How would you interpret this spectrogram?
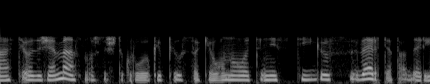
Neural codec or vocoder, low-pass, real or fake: vocoder, 22.05 kHz, 80 mel bands, Vocos; 3.6 kHz; fake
